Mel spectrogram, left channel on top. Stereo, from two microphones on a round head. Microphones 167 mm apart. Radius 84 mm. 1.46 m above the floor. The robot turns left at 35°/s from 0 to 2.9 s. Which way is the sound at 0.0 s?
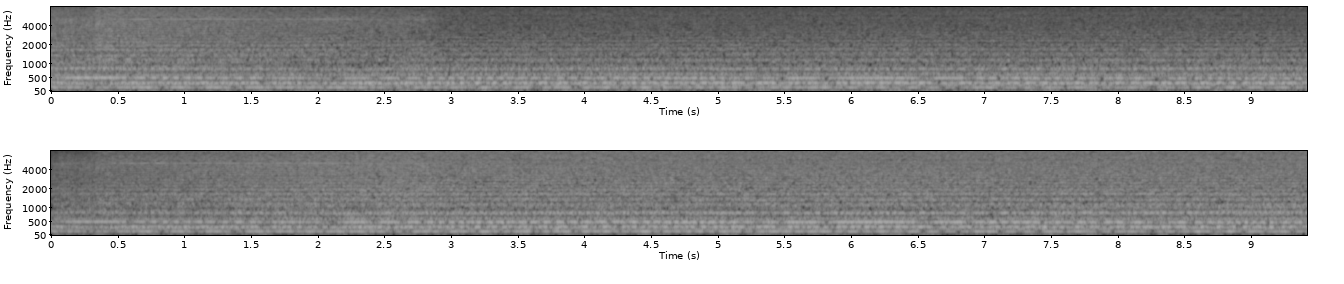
35° left.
